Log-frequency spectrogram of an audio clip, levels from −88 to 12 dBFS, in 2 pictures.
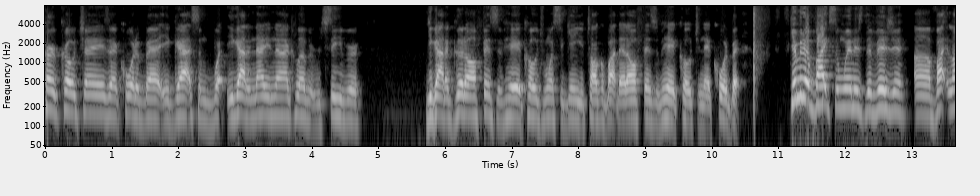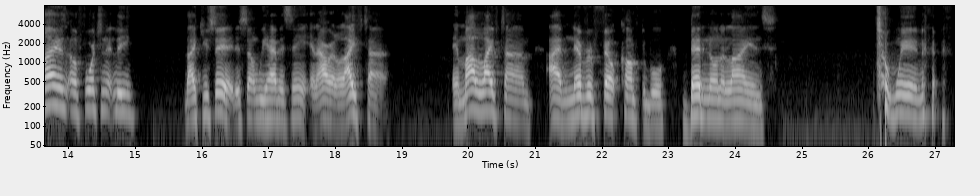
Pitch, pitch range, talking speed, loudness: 135 Hz, 120-160 Hz, 155 wpm, -22 LUFS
